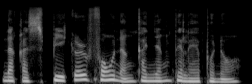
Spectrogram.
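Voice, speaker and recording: Low-voiced Filipino woman narrating drama. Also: animated, normal speed, mellow, dry recording, clean studio sound. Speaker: story narrator. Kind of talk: dramatic scripted narration of a romance story.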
